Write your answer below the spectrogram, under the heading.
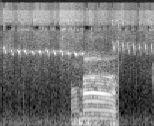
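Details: Cattle calling a companion that is grazing on grass to come home to the barn: one loud, rich, harmonic moo lasting about half a second, with faint high chirping birds in the background.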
